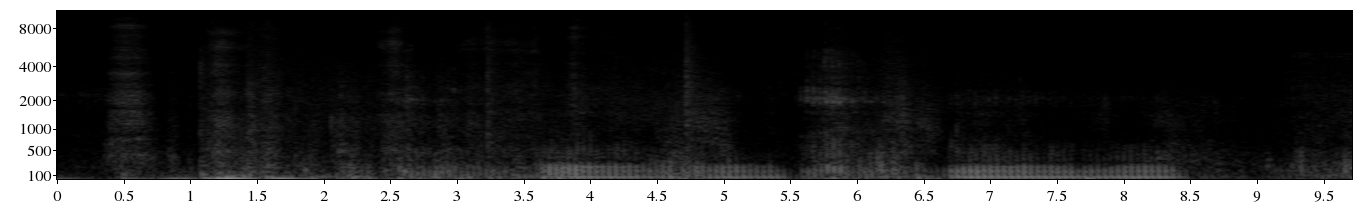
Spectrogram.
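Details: Messi, a tame puma, hungry and eager for breakfast on a Tuesday morning, up earlier than usual and especially affectionate; deep, rumbling, pulsed purring in two long bouts, with a person talking softly.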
